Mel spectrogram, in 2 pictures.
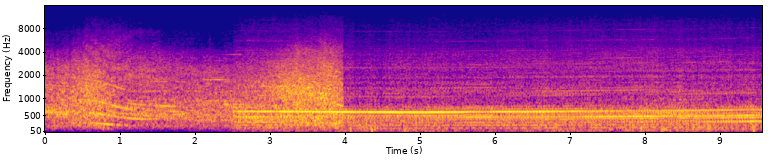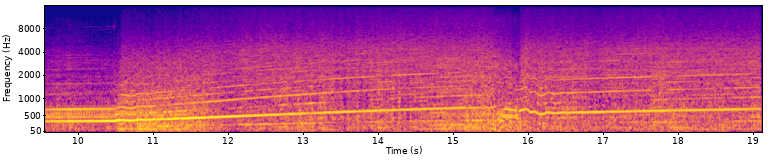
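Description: Twelve-cylinder engines of a Lamborghini Countach 25th Anniversary and a Ferrari 512TR at full speed. First the two cars pass by with falling pitch. Then one engine is heard close up, running at a steady pitch. About ten seconds in it breaks off and climbs in a long rising pitch under acceleration, with a gear change near sixteen seconds and a further climb after it.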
